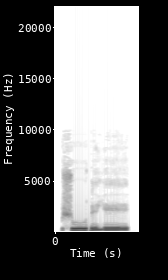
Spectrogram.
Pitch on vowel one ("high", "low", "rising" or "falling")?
high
